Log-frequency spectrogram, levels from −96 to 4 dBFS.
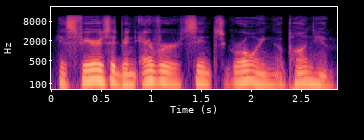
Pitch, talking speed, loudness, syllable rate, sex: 105 Hz, 190 wpm, -18 LUFS, 4.7 syllables/s, male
